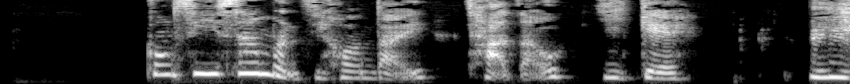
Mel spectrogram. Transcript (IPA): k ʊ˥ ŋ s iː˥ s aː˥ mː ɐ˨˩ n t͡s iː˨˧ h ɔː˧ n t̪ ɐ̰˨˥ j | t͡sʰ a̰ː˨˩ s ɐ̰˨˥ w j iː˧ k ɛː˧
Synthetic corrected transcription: k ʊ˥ ŋ s iː˥ s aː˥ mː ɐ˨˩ n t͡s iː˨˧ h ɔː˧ n t̪ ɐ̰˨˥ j | t͡sʰ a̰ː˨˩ t͡s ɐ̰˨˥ w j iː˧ k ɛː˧

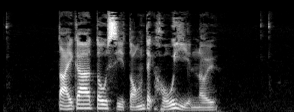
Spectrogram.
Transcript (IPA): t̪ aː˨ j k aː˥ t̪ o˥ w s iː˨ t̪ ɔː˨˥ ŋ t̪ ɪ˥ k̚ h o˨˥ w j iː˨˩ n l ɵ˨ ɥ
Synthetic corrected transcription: t̪ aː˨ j k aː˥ t̪ o˥ w s iː˨ t̪ ɔː˨˥ ŋ t̪ ɪ˥ k̚ h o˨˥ w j iː˨˩ n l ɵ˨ ɥ

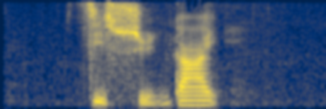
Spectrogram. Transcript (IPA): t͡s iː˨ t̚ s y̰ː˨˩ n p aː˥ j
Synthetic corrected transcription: t͡s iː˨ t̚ s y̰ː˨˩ n k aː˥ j

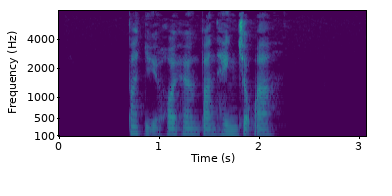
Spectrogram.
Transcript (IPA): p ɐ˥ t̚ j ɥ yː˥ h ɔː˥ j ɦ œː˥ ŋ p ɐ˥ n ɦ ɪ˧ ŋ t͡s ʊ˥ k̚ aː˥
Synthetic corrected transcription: p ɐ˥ t̚ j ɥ yː˨˩ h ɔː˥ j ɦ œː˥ ŋ p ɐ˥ n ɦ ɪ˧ ŋ t͡s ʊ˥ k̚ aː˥

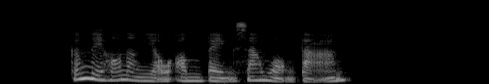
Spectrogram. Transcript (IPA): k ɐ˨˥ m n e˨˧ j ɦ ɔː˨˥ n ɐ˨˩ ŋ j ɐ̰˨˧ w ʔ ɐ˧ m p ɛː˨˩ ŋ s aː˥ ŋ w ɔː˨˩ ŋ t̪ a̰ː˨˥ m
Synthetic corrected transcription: k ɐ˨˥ m n e˨˧ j ɦ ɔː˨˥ n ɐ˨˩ ŋ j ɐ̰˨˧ w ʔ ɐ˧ m p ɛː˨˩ ŋ s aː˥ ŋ w ɔː˨˩ ŋ t̪ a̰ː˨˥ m

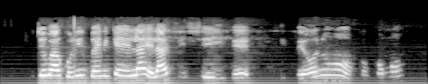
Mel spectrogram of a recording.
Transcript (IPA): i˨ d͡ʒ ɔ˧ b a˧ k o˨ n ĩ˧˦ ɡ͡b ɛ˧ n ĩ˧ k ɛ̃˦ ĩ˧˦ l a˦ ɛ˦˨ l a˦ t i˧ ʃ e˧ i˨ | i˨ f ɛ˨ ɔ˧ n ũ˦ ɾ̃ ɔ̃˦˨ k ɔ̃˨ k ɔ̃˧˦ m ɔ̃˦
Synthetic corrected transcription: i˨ d͡ʒ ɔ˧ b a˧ k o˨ n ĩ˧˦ ɡ͡b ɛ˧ n ĩ˧ k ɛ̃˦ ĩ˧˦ l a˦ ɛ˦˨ l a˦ t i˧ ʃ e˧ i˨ | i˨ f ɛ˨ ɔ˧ n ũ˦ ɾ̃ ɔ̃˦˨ k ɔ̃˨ k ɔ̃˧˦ m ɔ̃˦

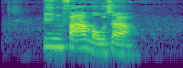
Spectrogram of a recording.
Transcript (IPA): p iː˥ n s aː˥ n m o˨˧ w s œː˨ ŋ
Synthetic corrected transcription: p iː˥ n f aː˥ m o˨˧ w s œː˨ ŋ

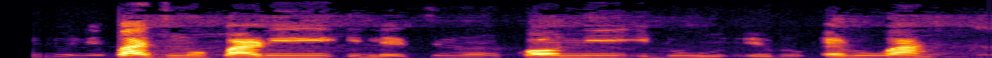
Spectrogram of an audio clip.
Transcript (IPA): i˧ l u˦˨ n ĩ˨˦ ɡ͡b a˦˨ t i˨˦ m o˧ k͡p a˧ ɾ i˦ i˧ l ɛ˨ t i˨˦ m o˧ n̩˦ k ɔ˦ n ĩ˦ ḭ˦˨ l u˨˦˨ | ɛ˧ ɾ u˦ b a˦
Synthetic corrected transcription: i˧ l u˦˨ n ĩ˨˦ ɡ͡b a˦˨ t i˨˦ m o˧ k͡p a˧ ɾ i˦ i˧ l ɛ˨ t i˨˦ m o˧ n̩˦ k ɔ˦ n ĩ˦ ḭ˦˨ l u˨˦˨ | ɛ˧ ɾ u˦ w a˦

